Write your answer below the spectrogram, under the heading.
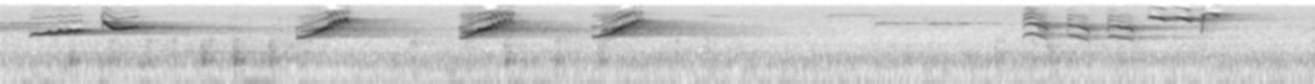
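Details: Song thrush singing: a bright whistled opening note, then a sharp upward-sweeping phrase repeated three times in quick succession, a short pause, and a hurried run of high, clipped chirping notes, over a faint low background rumble.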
